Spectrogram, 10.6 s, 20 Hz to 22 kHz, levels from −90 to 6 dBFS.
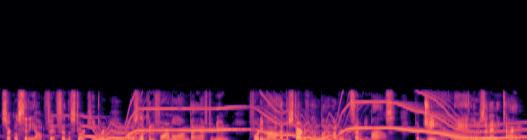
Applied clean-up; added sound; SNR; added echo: classical method log-MMSE.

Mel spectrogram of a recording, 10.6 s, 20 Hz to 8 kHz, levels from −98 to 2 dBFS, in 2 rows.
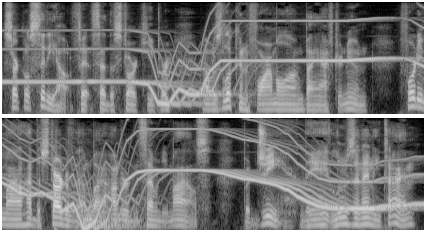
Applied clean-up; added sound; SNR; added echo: none; Musical instrument; 0 dB; none.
